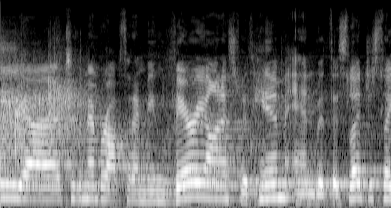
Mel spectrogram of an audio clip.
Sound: applause

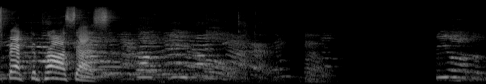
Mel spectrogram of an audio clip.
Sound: audience clamoring

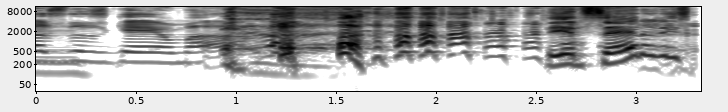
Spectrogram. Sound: laughing

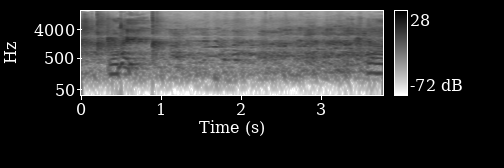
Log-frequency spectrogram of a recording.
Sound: audience laughing

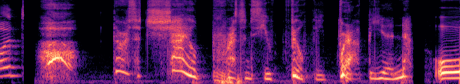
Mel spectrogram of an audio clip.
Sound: motherly gasp

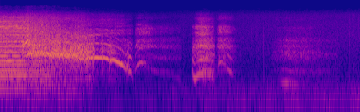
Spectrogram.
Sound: Georgia screaming

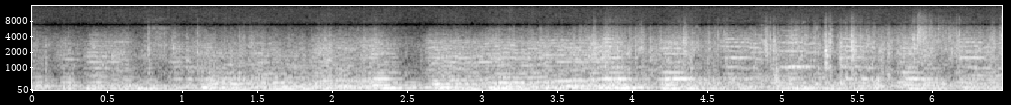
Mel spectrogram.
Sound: tense orchestral music; running hoof beats

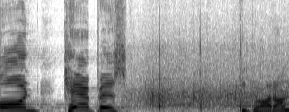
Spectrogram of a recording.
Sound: cheering and applause

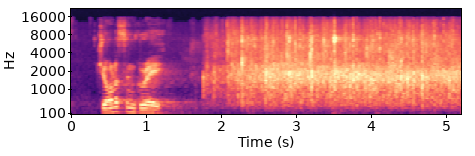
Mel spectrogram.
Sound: audience applauding

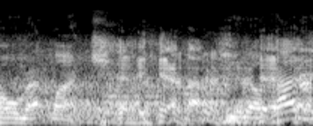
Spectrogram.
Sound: laughter

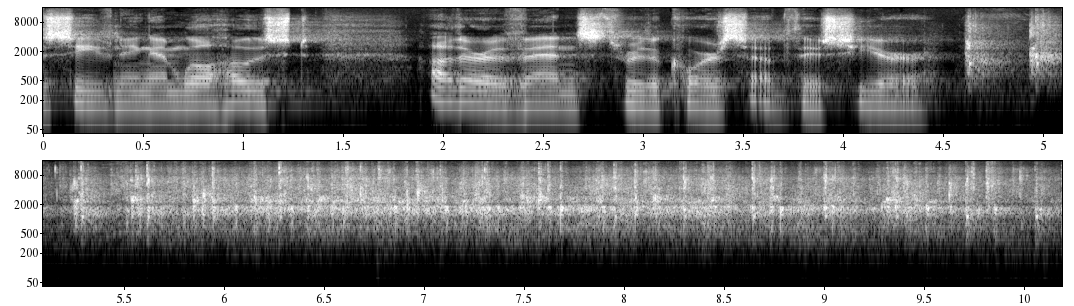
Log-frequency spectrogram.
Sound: applause

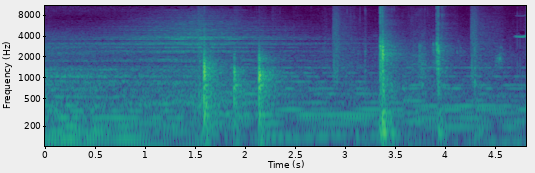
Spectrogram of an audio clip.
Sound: knocking on door

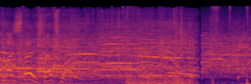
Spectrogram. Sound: audience shouting

